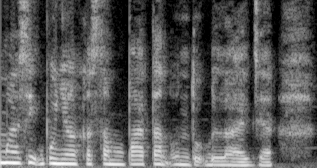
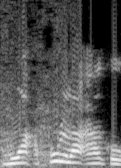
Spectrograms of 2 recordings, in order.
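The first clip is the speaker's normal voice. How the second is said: ordinary delivery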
